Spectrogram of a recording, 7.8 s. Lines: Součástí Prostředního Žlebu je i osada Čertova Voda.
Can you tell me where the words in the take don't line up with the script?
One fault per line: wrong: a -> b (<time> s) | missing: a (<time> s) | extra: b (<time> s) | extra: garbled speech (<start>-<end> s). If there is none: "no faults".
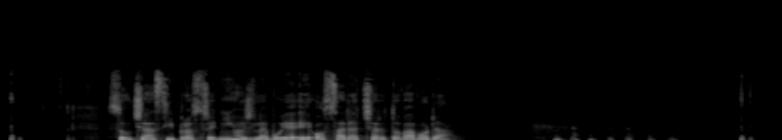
no faults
